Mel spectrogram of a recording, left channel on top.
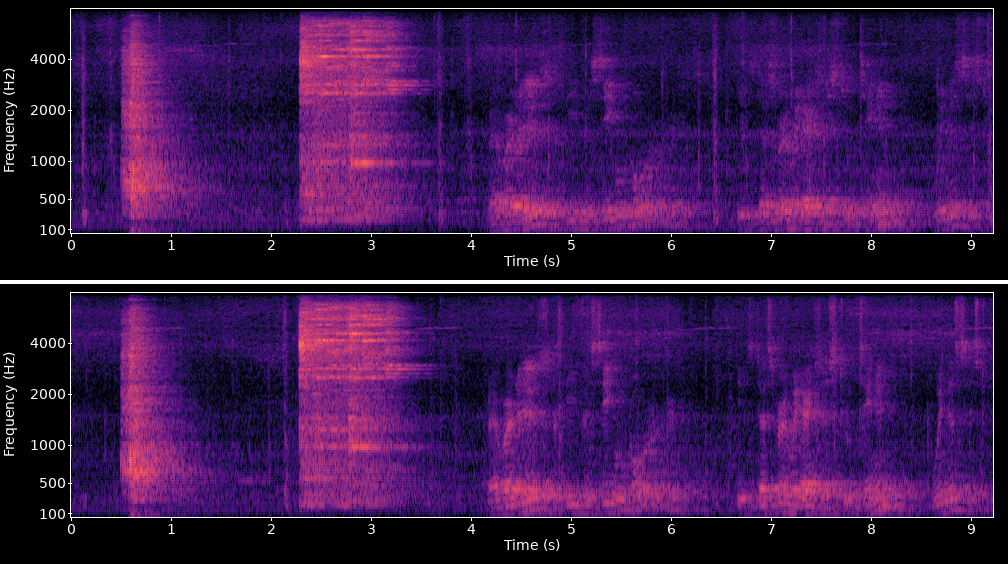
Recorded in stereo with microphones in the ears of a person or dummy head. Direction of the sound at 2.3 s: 60° right (ahead or behind).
